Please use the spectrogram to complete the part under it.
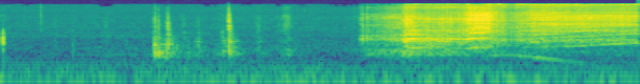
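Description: A skateboard clacks and slaps onto the pavement.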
